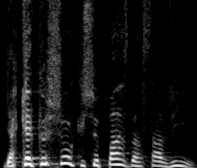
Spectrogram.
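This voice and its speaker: A man with a French accent preaching in church, telling a story dramatically, moving from hushed tones to loud cries and bits of sung hymn. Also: sits high, animated, fairly quick. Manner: dramatic storytelling, swelling from hushed to shouting and singing. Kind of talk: sermon storytelling.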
